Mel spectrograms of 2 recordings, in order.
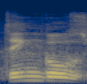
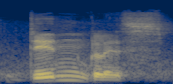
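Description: First: The name is said to rhyme with shingles. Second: The name is said not rhyming with shingles. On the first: "rhymes with shingles" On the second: "as you've said, rightly so, I believe"

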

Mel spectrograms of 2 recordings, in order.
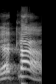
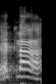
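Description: Both takes have the same delivery.

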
